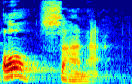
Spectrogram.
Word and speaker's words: Hosanna: And Spanish is mute, so we pronounce it Osana rather than the Hosanna.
